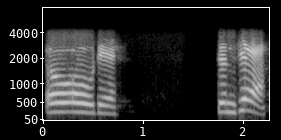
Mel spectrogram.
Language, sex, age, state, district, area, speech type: Bodo, female, 60+, Assam, Kokrajhar, rural, conversation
